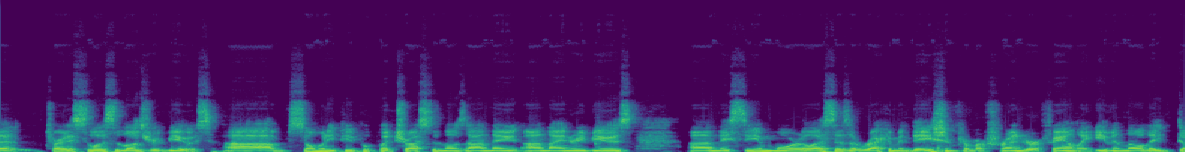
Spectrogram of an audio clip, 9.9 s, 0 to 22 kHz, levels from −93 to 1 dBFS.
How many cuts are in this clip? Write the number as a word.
zero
